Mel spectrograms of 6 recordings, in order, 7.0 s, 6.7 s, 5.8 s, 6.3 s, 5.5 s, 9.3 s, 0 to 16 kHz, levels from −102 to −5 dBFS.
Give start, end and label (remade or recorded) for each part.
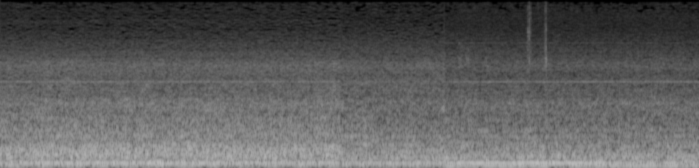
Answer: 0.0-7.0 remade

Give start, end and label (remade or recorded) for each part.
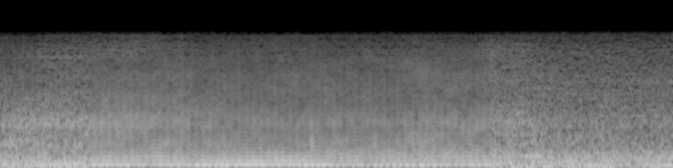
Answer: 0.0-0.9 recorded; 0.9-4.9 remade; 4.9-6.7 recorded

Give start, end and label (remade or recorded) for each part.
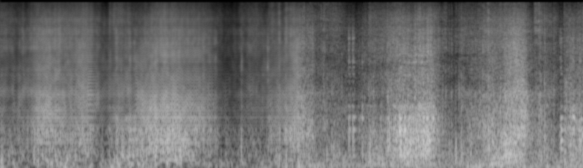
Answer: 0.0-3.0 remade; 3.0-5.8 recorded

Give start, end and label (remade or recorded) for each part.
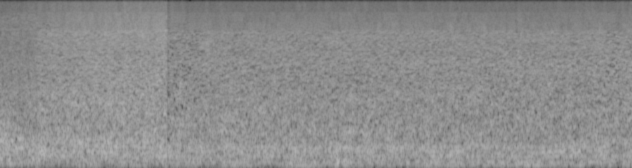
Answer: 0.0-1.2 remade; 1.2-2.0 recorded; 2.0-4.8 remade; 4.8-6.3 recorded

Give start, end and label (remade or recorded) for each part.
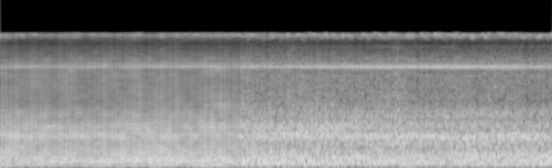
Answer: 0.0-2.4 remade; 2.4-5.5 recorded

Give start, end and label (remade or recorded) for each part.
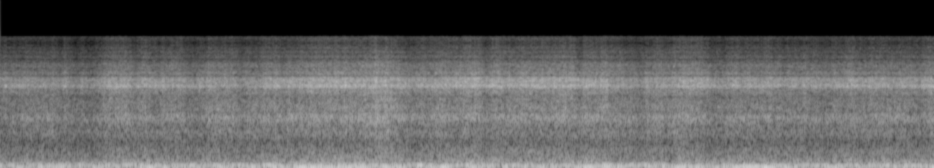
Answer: 0.0-9.3 remade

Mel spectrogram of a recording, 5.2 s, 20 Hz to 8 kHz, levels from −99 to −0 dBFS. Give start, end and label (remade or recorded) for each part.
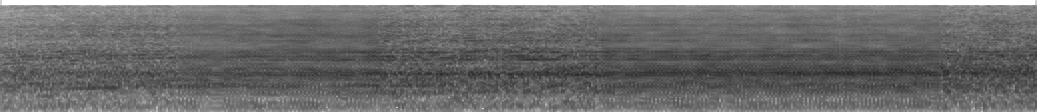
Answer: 0.0-0.9 recorded; 0.9-1.9 remade; 1.9-3.0 recorded; 3.0-4.7 remade; 4.7-5.2 recorded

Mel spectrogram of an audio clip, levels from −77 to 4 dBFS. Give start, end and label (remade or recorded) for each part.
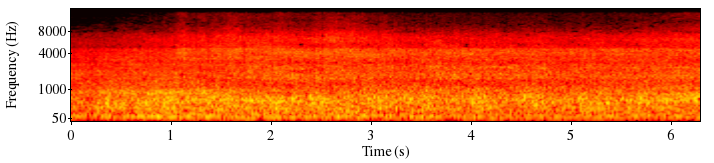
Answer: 0.0-2.2 remade; 2.2-2.6 recorded; 2.6-3.5 remade; 3.5-6.3 recorded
